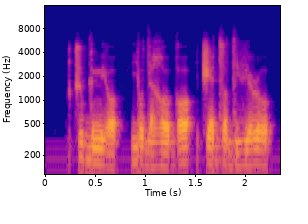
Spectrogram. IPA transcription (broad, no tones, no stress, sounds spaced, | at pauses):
t͡ʃ u ɡ ɨ mʲ ɔ | j o d ɛ ʁ o ɡ ɔ | t͡ʃ ɛ d͡z ɔ d͡z ɨ vʲ ɔ ɭ o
